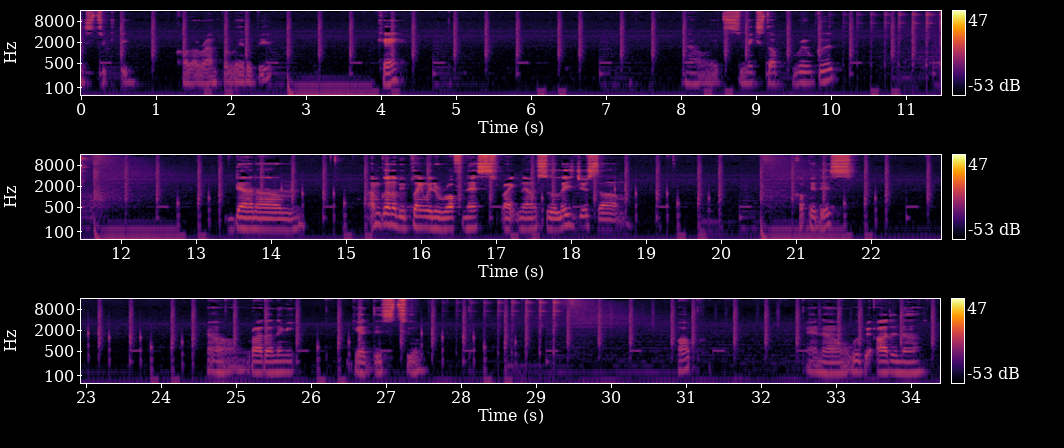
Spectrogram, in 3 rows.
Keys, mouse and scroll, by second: 4.9 shift+middle click, 7.6-8.0 scroll down 2, 8.7 shift+middle click, 18.2 shift+middle click, 19.9 click, 24.8 click, 25.3 click, 26.1 click, 28.0 shift+middle click, 29.6 shift+d, 32.6 shift+middle click, 33.9 shift+a.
